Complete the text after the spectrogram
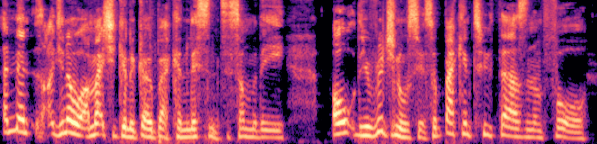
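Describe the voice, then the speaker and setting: A man co-hosting a podcast with casual fan banter, informal, playful and excitable in the way he talks. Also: sits high, quick pace, slightly rough, dry recording. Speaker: podcast co-host.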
